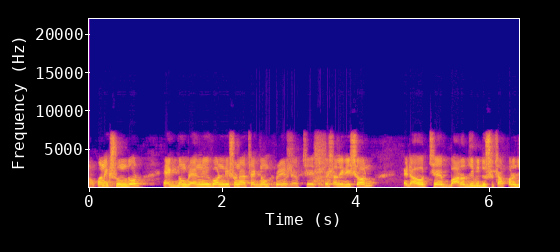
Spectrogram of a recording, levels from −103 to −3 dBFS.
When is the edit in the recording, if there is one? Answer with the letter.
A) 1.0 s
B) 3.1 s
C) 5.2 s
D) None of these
B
